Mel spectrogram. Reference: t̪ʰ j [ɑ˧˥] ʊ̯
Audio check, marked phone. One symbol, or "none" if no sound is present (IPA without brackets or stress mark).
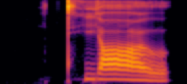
ɑ˥˩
